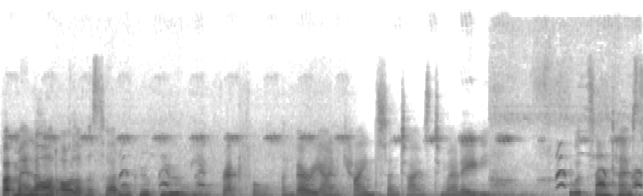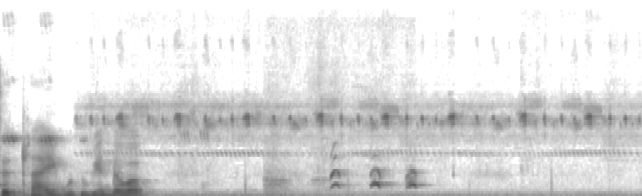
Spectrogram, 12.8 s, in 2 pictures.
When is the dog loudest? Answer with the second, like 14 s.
6 s.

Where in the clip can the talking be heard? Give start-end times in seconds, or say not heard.
0.0-5.0, 5.7-7.8.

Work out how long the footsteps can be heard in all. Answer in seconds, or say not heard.
not heard.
